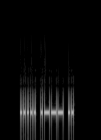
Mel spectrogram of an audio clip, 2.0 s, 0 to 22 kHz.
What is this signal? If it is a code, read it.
Morse code, heard as a keyed tone, about 36 wpm, 700 Hz. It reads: 5JI
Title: Three Challenging Letter-Number Combinations 35wpm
